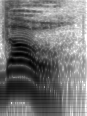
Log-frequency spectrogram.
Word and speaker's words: Tao: It's written Tao, but you pronounce it Dao.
